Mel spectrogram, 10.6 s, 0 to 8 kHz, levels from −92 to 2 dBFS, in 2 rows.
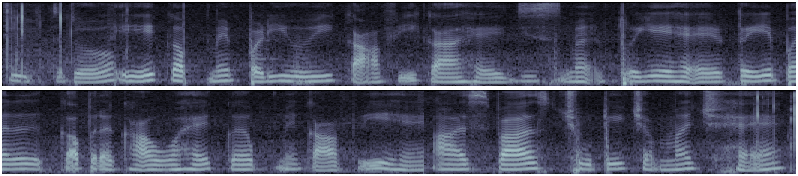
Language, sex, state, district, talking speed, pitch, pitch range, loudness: Hindi, female, Maharashtra, Dhule, 145 wpm, 175 Hz, 165-185 Hz, -28 LUFS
